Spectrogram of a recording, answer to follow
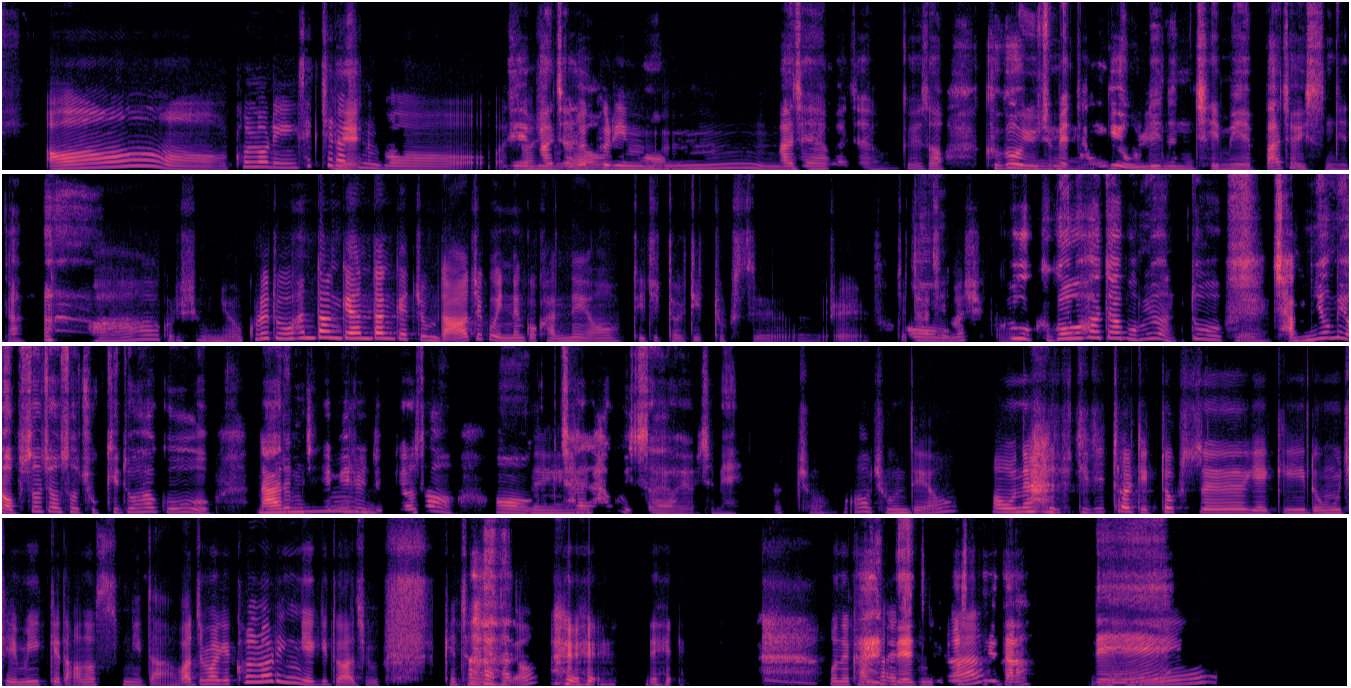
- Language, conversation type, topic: Korean, podcast, 디지털 디톡스는 어떻게 시작하면 좋을까요?
- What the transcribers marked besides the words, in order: tapping; laugh; teeth sucking; laughing while speaking: "오늘"; laugh; teeth sucking; laugh; laughing while speaking: "네"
